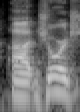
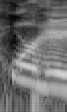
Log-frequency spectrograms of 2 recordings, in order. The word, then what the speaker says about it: Jorge: with the SEC counsel, George Tenreiro, as to the objectiveness or subjectiveness of recklessness. And I believe his name is actually pronounced Jorge, if I'm not mistaken.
